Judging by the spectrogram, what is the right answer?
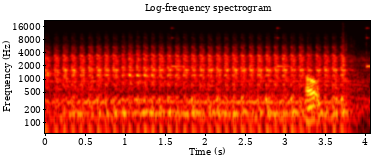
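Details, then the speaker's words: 1979 Datsun 280ZX base model, fuel pump sounds like it's struggling: steady starter cranking about three beats per second for nearly four seconds without firing; when it does run it's stumbly and weak and cuts out on throttle, like running out of fuel. "see it'll run real stumbly and weak you know for a minute or two if i give any gas at all it cuts out like it runs out of fuel"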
